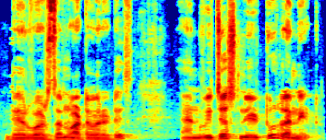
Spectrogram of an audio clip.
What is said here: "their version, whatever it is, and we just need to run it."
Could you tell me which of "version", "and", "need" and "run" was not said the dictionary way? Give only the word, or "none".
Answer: version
